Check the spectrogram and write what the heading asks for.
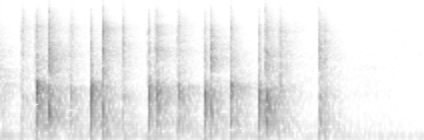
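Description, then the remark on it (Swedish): A short burst of hand clapping given as applause for South Korea, about ten sharp, bright claps in a quick, slightly uneven rhythm lasting under two seconds, then it stops into silence. No one talks over it. “En applåd för Sydkorea för deras ja, fina...”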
